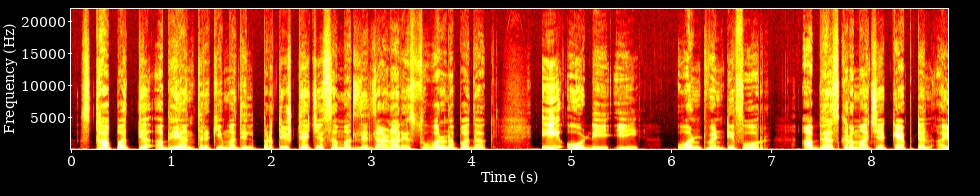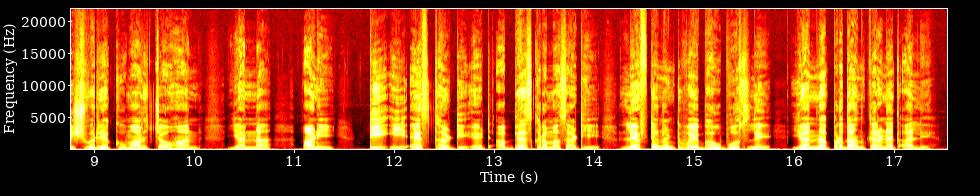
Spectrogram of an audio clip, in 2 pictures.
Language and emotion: Marathi, neutral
